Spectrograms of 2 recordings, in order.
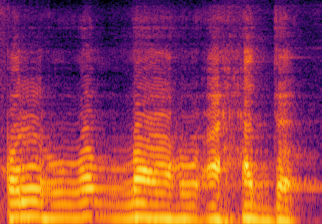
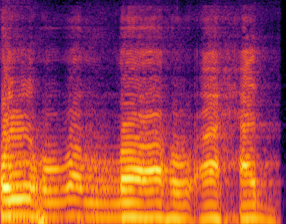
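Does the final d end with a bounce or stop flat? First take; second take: bounce; flat. First: The final d ends with an echoing bounce. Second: The final d stops flat with no echo. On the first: The speaker calls it right. "ദാൽ എന്ന ഉച്ചാരണം അവിടെ വരണം" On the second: The speaker calls it wrong. "അങ്ങനെയല്ല"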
